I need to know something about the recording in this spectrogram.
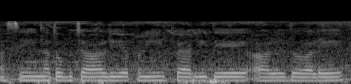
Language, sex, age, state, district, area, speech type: Punjabi, female, 18-30, Punjab, Pathankot, rural, spontaneous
